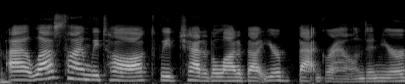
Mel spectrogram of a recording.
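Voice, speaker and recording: An unremarkable speaking voice, a woman's, fairly low with ordinary pitch variation, is heard in a very clean recording with a silent background. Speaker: TV news show host. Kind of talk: TV interview questions.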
